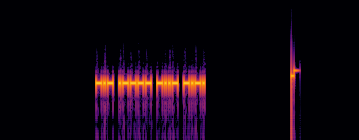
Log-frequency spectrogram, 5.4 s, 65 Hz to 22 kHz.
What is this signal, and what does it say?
Morse code, heard as a keyed tone, about 42 wpm, 700 Hz. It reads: K1XC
